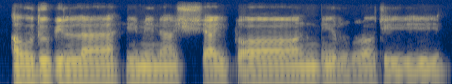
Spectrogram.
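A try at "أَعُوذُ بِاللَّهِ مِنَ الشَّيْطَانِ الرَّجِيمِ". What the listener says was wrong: Ainnya Pak diperbaiki Pak, ainnya.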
